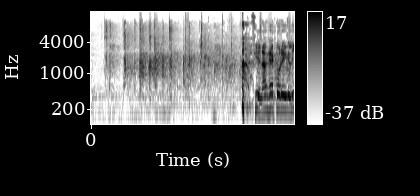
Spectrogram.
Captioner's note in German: Beifall AfD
